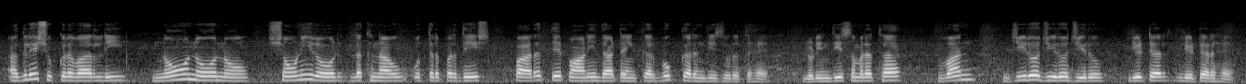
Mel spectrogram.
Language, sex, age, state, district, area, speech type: Punjabi, male, 30-45, Punjab, Kapurthala, rural, read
